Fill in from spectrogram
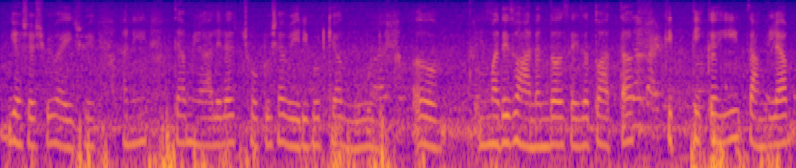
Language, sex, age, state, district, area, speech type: Marathi, female, 18-30, Maharashtra, Sindhudurg, rural, spontaneous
